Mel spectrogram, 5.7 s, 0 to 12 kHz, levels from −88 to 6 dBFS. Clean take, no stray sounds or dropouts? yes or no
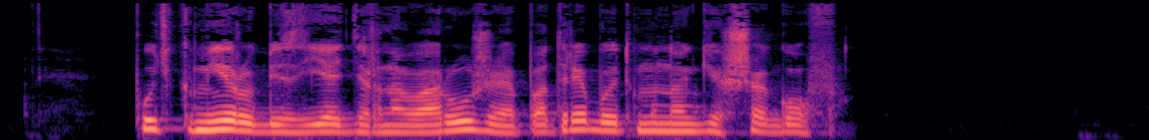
yes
